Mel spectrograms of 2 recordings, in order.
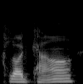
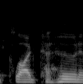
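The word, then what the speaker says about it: Claude Cahun: moore now in french her name should be pronounced claud ka but most english speakers especially in the united states say claude cahoon and so that's the pronunciation i'll use tonight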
